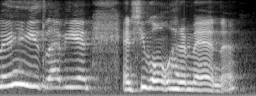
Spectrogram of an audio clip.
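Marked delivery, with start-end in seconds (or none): 0.0-0.9 mock wailing, high, screaming and sobbing tone. Speaker retells a man begging at a woman's door, mock screaming and sobbing. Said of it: "He's like screaming and sobbing and weeping".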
